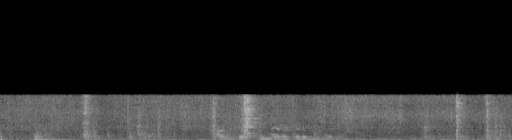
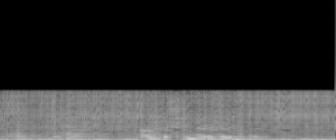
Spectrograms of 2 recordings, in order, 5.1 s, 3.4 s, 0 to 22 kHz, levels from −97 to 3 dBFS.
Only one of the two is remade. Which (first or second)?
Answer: second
